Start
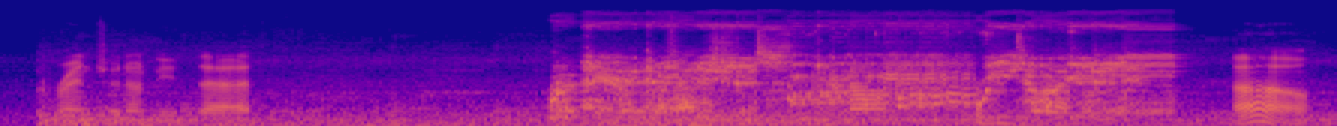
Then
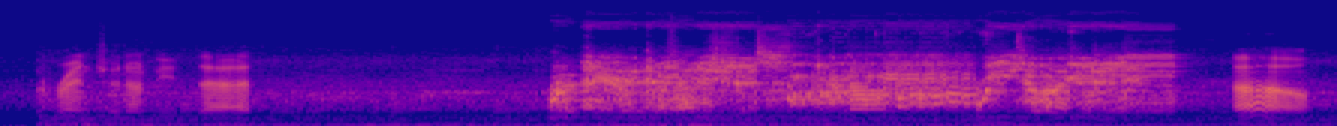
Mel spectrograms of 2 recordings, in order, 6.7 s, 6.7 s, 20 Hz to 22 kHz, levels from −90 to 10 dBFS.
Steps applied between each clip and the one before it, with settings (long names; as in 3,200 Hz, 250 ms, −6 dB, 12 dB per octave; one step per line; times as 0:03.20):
inverse Chebyshev high-pass filter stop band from 460 Hz, stop band 40 dB
spectral tilt −4 dB per octave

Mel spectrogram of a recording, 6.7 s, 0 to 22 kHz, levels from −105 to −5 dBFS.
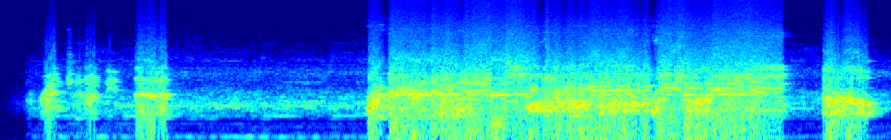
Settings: fade in at the beginning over 0.60 s
stiff-string resonator 69 Hz, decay 0.29 s, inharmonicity 0.002
slew-rate limiting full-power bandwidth 8.6 Hz
level +7 dB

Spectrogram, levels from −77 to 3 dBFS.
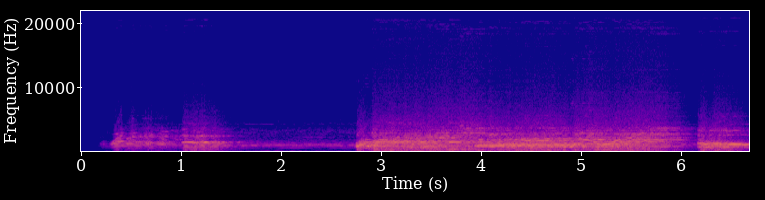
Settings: dense smooth reverb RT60 0.86 s, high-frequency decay 0.85×, pre-delay 90 ms, DRR 1 dB
linearly interpolated sample-rate reduction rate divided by 2×
level +5.5 dB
